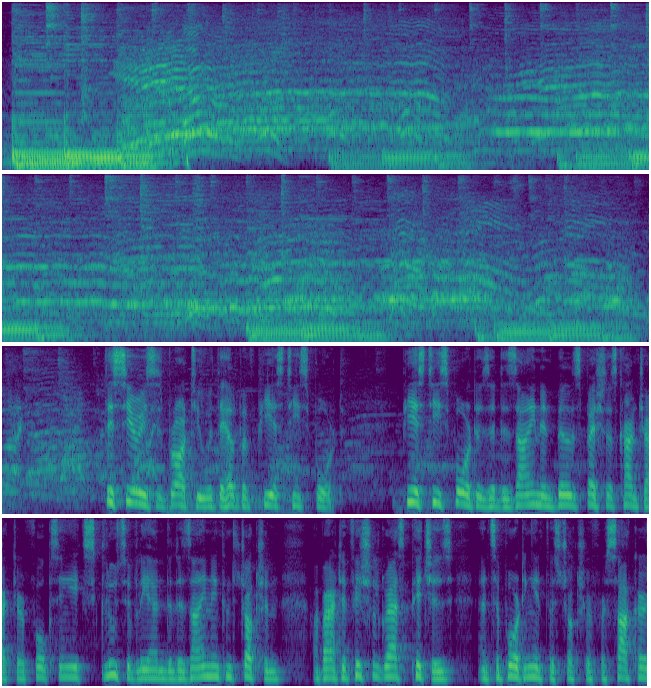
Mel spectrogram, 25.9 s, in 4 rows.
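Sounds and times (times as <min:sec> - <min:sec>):
podcast theme music with a pulsing low bass pattern: 0:00.0 - 0:01.8, 0:03.3 - 0:08.2, 0:08.8 - 0:13.0, 0:14.4 - 0:16.0
crowd cheering, whooping and shouting: 0:00.8 - 0:19.0
speech: 0:14.0 - 0:25.8.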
